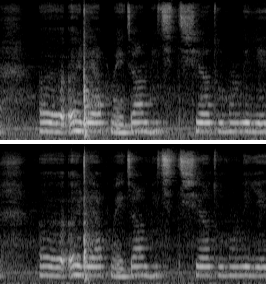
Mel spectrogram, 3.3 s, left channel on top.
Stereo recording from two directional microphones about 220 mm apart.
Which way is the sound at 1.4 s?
Centre (ahead or behind).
